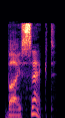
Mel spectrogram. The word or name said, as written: bisect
